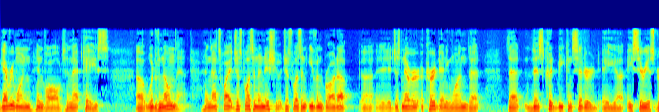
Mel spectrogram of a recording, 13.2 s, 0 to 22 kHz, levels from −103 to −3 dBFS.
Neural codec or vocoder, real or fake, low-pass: none; real; 7.2 kHz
